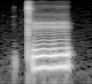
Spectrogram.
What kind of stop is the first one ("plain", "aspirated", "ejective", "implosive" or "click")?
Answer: ejective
